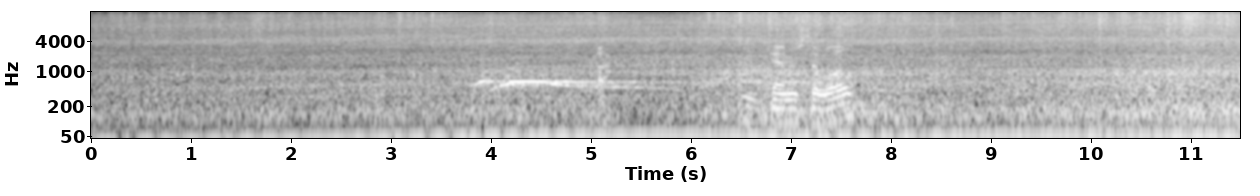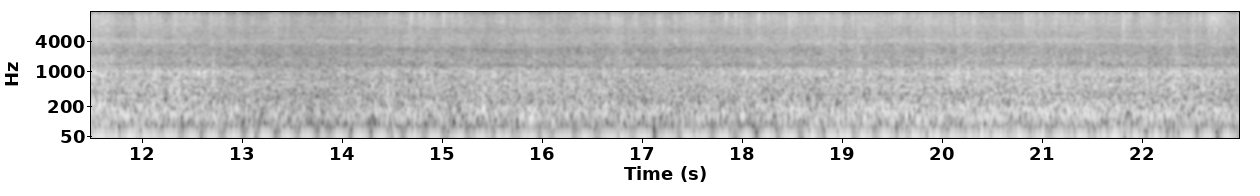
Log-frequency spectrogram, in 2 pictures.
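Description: Tyres rumble over grass and bumps.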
